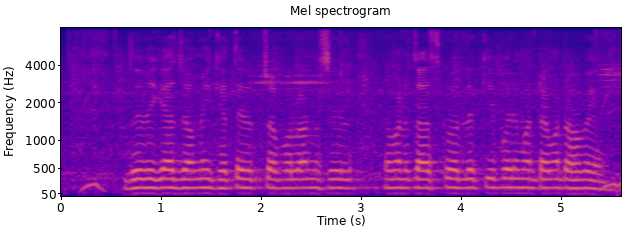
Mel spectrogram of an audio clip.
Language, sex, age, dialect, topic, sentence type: Bengali, male, 18-24, Jharkhandi, agriculture, question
